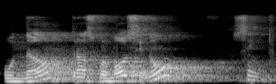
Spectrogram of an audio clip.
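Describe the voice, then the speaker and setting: A man preaching a sermon as pastor, animated, acting out little dialogues in playful voices. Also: on the high side, slow. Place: church. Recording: echoey church hall.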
